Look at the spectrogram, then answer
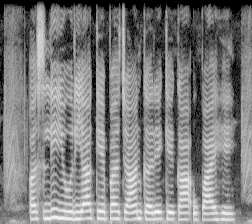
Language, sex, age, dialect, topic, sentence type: Chhattisgarhi, female, 18-24, Central, agriculture, question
